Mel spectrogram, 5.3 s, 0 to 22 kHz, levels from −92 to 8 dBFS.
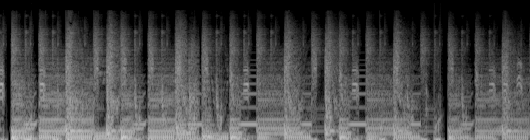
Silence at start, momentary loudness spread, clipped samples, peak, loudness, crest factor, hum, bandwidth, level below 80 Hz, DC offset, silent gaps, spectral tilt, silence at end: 0 s; 9 LU; under 0.1%; -8 dBFS; -25 LUFS; 16 dB; none; 13 kHz; -30 dBFS; under 0.1%; none; -6 dB/octave; 0 s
